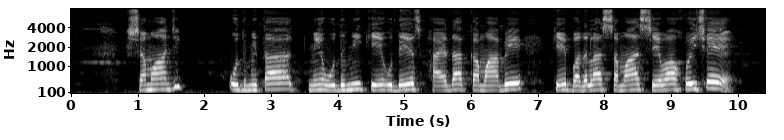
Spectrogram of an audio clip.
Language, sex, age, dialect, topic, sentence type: Maithili, male, 36-40, Eastern / Thethi, banking, statement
